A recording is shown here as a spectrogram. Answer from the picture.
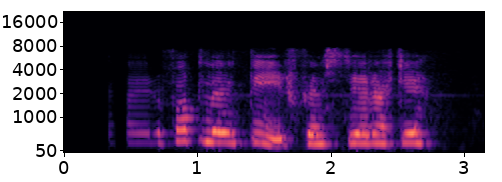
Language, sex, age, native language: Icelandic, male, 11, Icelandic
